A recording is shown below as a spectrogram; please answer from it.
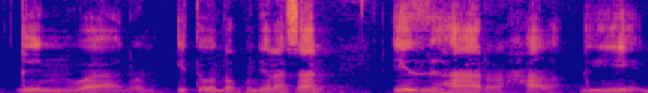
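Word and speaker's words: قنوان: Jadi bacanya bukan buya, bukan duya, bukan siwa atau qiwa, tidak. Tapi ini baca seperti adanya. Bunyanun, dunyaya, sinwanun, qinwanun.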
